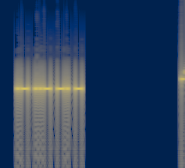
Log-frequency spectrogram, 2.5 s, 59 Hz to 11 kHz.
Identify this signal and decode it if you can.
Morse code, heard as a keyed tone, about 41 wpm, 700 Hz. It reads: AUNT
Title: Multi-letter Phonemes 40wpm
